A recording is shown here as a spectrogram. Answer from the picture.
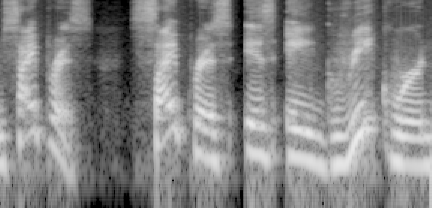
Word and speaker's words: Cyprus: There's an island called Cyprus. It's spelled differently, but it's the same pronunciation.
